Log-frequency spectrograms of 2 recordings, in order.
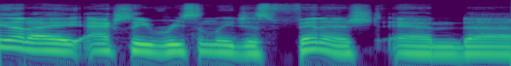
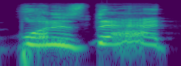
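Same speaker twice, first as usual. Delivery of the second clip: loud, high-pitched re-enacted disbelief; astonished outburst; 14 semitones higher, 7 dB louder than usual. Kid seeing a new console in the store, astonished. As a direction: act out being dumbfounded, voice leaping up.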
